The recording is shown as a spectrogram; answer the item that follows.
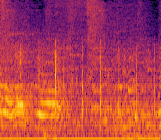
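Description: Shouting voices of amateur football players, with a loud call in the first second, mixed with a few sharp knocks of the ball being kicked.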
